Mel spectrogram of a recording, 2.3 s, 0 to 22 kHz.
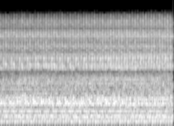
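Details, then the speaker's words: Ford 2600 tractor started after sitting a year, at idle: a fast, light, even ticking over a loud steady idle, sounding like a valve clattering. Owner doubts a rod bearing and plans a valve adjustment; cause not confirmed. "like I said my diesel version of this tractor makes the same noise but it definitely has a valve you hear that valve flattering away"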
